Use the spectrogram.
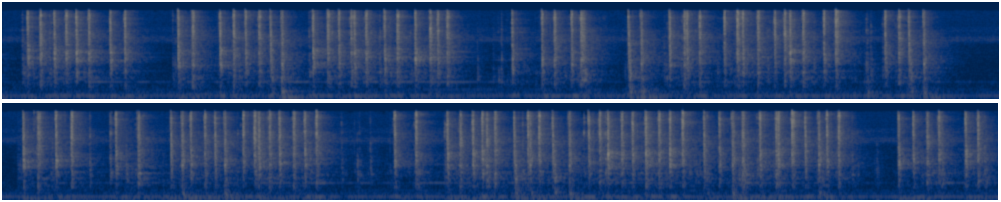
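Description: Fingertips with red nails type continuously on a vintage beige plastic IBM mechanical keyboard with hollow keycaps. The result is a rapid stream of bright, crisp key clacks that die away almost instantly, coming in bursts separated by brief pauses over a faint, steady low hum.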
